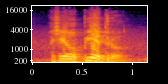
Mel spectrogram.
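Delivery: name hit with emphatic stress and intonation. Explaining emphatic intonation with an example: emphatic stress on 'Pietro'. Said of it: "con una entonación enfática".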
